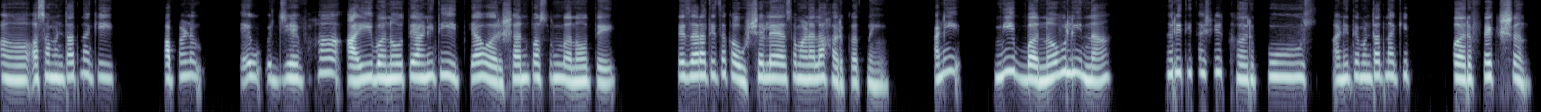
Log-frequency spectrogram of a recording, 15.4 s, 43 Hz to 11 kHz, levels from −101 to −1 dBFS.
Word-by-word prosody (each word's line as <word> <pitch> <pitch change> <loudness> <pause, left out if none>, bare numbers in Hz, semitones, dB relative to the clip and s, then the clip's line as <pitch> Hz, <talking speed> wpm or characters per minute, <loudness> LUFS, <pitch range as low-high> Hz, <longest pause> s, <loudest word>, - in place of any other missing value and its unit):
अ, 235 - -2 0.3
असं 255 +3 0
म्हणतात 245 +2 +2
ना, 285 - -5
की 240 -2 -5 0.5
आपण 255 +4 -2 0.4
ए 210 +5 -2 0.3
जेव्हा 235 +7 -1 0.2
आई 225 +4 +3
बनवते 235 +1 +4
आणि 240 +1 +3
ती 270 -1 0
इतक्या 235 +2 -1
वर्षांपासून 230 +2 +1
बनवते 195 -2 +1 0.7
ते 255 - +2
जरा 255 +1 +4
तिचं 270 +1 -4
कौशल्य 235 +1 +2
आहे 230 - +4
असं 225 +1 -4
म्हणायला 225 +1 +3
हरकत 195 -1 -2
नाही 165 -2 -2 0.5
आणि 305 +10 -2 0.4
मी 320 +6 +3
बनवली 245 +9 +5
ना, 210 -2 +3 0.6
तरी 300 +2 +1
ती 300 - -6
तशी 300 +2 -4 0.2
खरपूस 240 +2 -1 0.2
आणि 220 +1 +1
ते - - -1
म्हणतात 250 +1 0
ना, 260 - 0
की 265 - -6 0.4
परफेक्शन. 225 -2 +1
235 Hz, 150 wpm, -23 LUFS, 220-255 Hz, 0.7 s, बनवली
